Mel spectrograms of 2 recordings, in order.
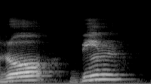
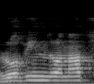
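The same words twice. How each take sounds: First: Slow Rabindranath in four beats: র, বীন, দ্র, নাথ; syllable by syllable. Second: Said in the usual way. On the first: Shown as a demonstration. Teacher demonstrating four stresses, Rabindranath slowly broken up. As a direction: split Rabindranath with clear gaps between syllables. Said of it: "চারবার ঝোঁক পড়বে". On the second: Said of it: "এই শব্দটি উচ্চারণ করার সময়".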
